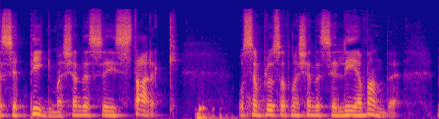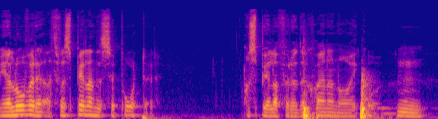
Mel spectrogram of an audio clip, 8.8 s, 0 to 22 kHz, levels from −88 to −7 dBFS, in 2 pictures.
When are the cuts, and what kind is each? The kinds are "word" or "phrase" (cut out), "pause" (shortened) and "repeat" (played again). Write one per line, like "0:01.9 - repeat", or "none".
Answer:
none

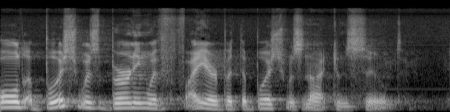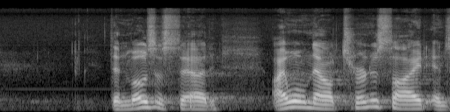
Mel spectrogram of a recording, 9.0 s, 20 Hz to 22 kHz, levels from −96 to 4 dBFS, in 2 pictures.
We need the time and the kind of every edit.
none

